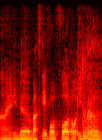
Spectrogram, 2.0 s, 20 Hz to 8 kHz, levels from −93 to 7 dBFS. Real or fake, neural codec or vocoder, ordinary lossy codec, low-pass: fake; codec, 16 kHz, 1 kbps, X-Codec, HuBERT features, trained on general audio; none; none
